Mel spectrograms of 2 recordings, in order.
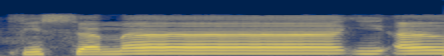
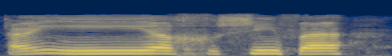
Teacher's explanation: Kena dengung sambil masuk kepada huruf ya. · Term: idgham bi ghunnah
